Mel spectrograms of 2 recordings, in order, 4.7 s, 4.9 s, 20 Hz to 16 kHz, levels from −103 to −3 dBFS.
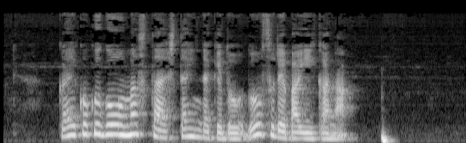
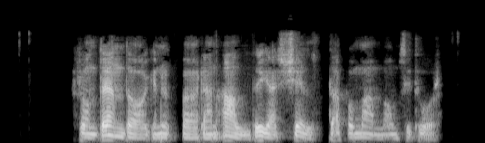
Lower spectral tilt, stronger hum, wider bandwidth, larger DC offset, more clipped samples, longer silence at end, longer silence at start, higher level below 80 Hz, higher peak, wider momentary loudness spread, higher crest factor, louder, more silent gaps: first, -7.5 dB/octave vs -6 dB/octave; neither; first, 11.5 kHz vs 7 kHz; neither; neither; first, 0.75 s vs 0.45 s; second, 0.6 s vs 0.75 s; first, -36 dBFS vs -68 dBFS; about the same, -4 dBFS vs -4 dBFS; second, 7 LU vs 11 LU; second, 16 dB vs 22 dB; first, -20 LUFS vs -25 LUFS; second, none vs 3.24-3.28 s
